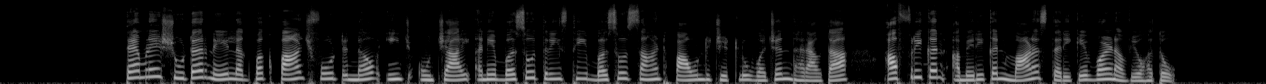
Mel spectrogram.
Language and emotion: Gujarati, neutral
